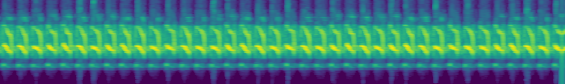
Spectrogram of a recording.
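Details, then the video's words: White-rumped shama producing a sustained, highly regular trill of identical looped notes, about three per second, loud and continuous throughout. "Serba Murai!!! weihhh kicaunya murai ini luar biasa"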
